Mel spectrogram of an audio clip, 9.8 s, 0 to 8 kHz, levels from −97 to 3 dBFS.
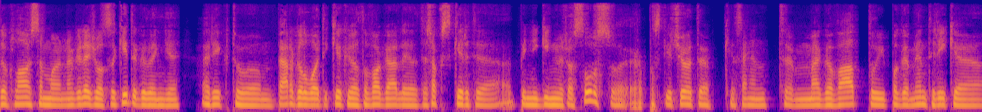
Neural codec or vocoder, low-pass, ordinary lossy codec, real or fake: codec, 16 kHz, 0.5 kbps, X-Codec, WavLM features, trained on Multilingual LibriSpeech; 7.2 kHz; AAC, 32 kbps; fake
